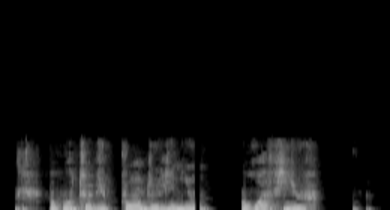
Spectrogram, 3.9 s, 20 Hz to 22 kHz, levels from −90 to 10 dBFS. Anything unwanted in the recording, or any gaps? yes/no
yes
